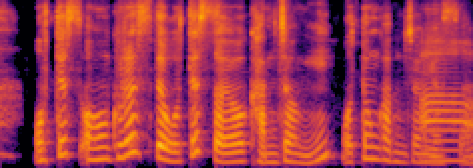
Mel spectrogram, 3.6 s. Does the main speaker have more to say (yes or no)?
no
